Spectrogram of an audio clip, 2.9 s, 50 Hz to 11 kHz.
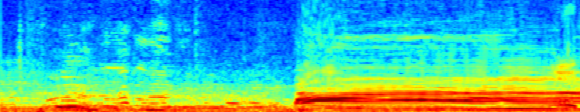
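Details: Small young bull and heifer calves at a cattle market on 17 February, bought by a Madaripur farmer; after a stretch of chatter, a long, steady, fairly high-pitched moo cuts in halfway through and holds, with people talking beneath.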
